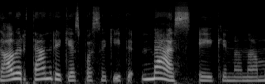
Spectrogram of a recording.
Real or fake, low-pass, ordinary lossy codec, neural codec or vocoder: real; 19.8 kHz; Opus, 16 kbps; none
